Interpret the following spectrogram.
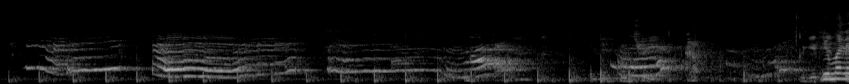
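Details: Dachshund Scooter, a house pet, vocalizing for candy in a small room: sustained, wavering, howl-like whines with sliding pitch, each held a second or more, overlapping with people repeatedly asking whether he wants a treat.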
